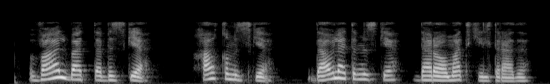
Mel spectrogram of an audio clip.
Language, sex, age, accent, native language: Uzbek, female, 18-24, Navoiy, Uzbek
